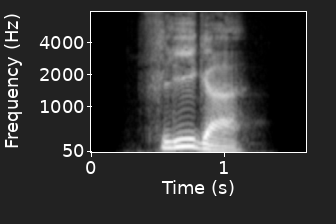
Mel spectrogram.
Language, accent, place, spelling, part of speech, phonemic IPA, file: German, Germany, Berlin, Flieger, noun, /ˈfliːɡɐ/, De-Flieger.ogg
- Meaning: 1. aviator 2. aeroplane, airplane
